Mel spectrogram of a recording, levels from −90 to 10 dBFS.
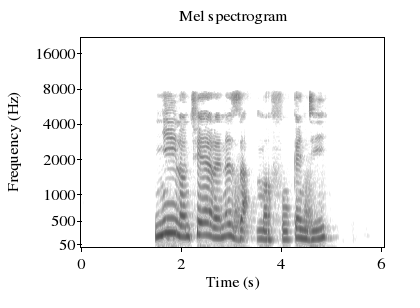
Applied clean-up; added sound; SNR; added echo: none; Brass instrument; 18 dB; reverberation time 0.2 s.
